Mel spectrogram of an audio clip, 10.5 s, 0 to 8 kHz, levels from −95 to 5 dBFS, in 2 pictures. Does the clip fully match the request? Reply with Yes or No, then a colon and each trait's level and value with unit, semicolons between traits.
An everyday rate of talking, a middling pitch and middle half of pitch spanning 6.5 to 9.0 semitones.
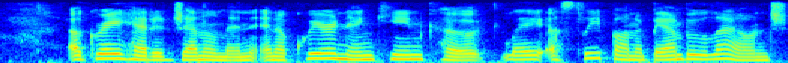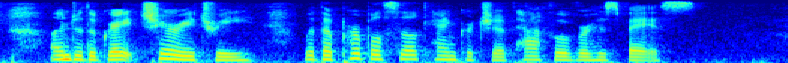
No: average, 165 wpm; medium, 180 Hz; average, 3.7 semitones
